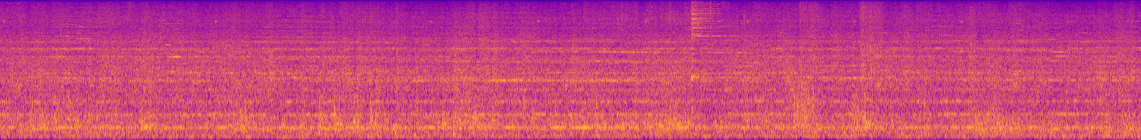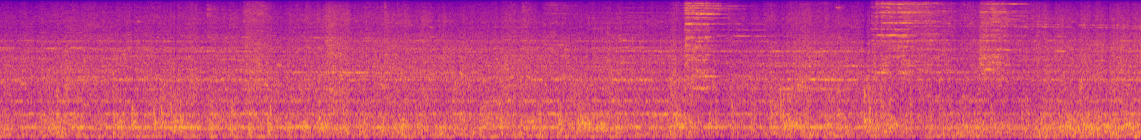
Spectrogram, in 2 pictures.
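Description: CSX coal train's hopper cars rolling past, with a steady rumble and clatter of steel wheels on the rails. Short, high wheel squeals ring out a few times near the end.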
